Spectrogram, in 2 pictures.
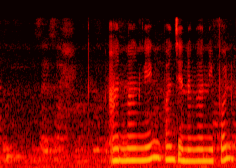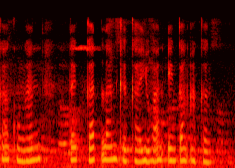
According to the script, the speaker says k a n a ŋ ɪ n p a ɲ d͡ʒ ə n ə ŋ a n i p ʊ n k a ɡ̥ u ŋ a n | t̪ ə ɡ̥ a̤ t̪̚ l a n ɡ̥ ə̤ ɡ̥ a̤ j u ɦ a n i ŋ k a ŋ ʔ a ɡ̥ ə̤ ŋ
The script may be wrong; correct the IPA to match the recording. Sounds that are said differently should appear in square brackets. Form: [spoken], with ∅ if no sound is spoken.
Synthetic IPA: [ʔ] a n a ŋ ɪ [ŋ] p a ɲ d͡ʒ ə n ə ŋ a n i p ʊ n k a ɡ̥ u ŋ a n | t̪ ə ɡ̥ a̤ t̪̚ l a n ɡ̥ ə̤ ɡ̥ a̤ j u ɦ a n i ŋ k a ŋ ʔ a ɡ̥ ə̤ ŋ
